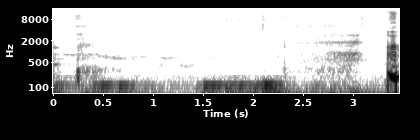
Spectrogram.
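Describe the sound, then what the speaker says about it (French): A single sharp computer mouse click near the end, close and crisp, after a few faint softer clicks over a quiet low hum. "Après, je clique sur OK."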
